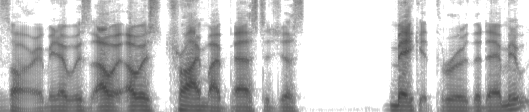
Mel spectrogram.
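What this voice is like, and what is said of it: Voice slightly gone, hoarse. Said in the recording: “my voice is still a little bit gone”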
